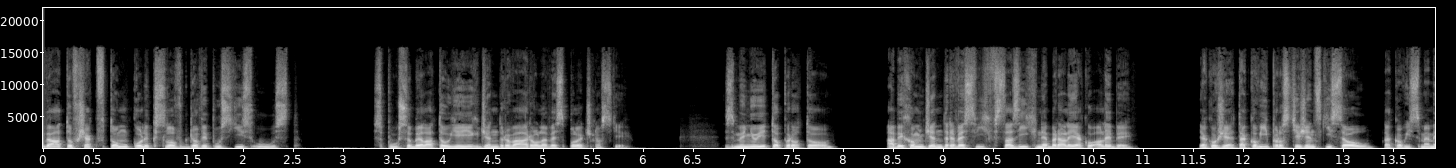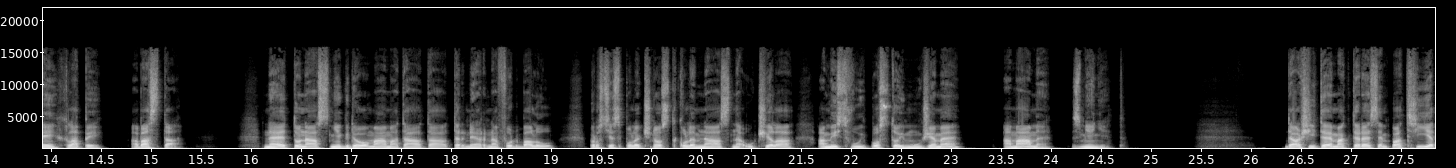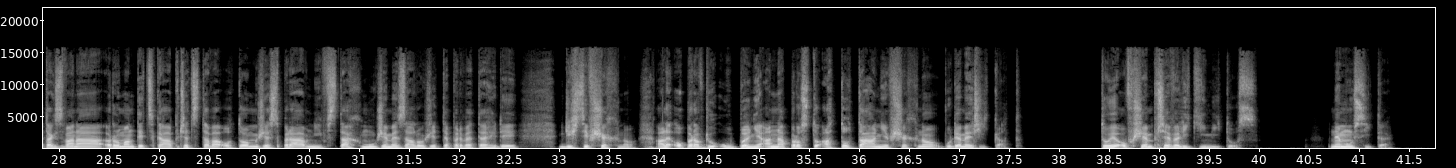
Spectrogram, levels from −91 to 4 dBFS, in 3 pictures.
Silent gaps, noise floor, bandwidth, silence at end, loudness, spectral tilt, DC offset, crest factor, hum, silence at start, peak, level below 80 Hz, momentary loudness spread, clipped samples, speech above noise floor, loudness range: 7.97-8.42 s, 10.97-11.51 s, 24.88-25.42 s, 26.15-26.30 s, 37.69-38.42 s; -80 dBFS; 16 kHz; 0.5 s; -15 LUFS; -6 dB/octave; under 0.1%; 14 dB; none; 0 s; -2 dBFS; -44 dBFS; 10 LU; under 0.1%; 65 dB; 3 LU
